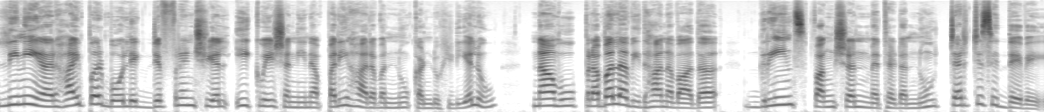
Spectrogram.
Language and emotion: Kannada, neutral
